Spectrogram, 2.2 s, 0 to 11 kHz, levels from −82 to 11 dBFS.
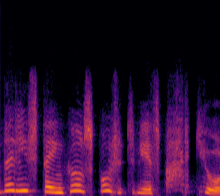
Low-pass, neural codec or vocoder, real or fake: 9.9 kHz; codec, 16 kHz in and 24 kHz out, 0.6 kbps, FocalCodec, streaming, 4096 codes; fake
